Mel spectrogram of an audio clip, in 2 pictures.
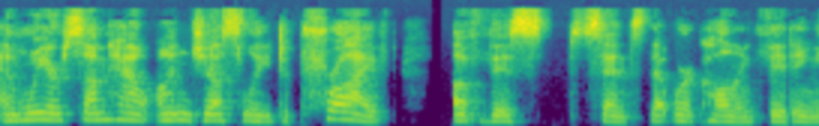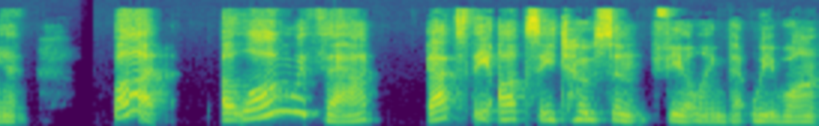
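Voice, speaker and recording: Her tone is dark and mellow, touched with vocal fry. The woman speaks at a fairly slow pace over a quiet background. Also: medium pitch for a woman, ordinary pitch variation. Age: 70s. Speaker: author and researcher. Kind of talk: interview.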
